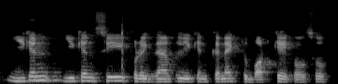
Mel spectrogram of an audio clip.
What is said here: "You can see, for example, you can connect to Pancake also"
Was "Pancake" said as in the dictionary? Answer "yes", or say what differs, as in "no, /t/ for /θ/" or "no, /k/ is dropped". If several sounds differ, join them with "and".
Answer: no, /b/ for /p/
